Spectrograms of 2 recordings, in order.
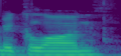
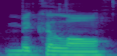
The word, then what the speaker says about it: Miquelon: pierre and miquelon or Mick alone as I should probably say to pronounce it at least a little bit better so yeah down over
